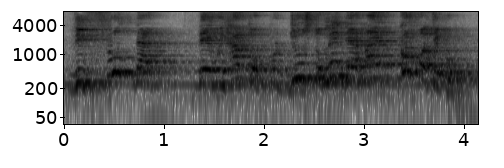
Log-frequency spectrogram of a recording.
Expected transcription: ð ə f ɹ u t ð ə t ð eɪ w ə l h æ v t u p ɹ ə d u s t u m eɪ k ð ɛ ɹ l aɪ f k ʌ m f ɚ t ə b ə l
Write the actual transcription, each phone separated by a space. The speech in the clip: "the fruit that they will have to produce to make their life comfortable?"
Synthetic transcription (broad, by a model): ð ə f ɹ u t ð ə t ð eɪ w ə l h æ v t u p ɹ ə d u s t u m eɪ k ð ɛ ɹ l aɪ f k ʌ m f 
